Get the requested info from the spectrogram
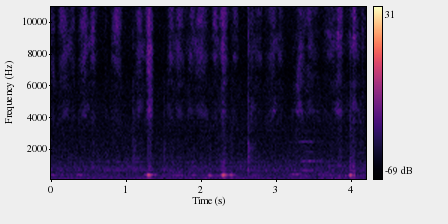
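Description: Faint marker-pen strokes on a whiteboard, with two slightly louder strokes about a second in and just after two seconds.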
